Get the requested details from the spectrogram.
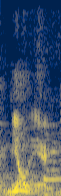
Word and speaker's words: Mjolnir: I also have my mighty hammer Mjolnir. – Mm-hmm. I'm impressed that you said that right too, because I'm kind of a comic book nerd and I could never pronounce Mjolnir, Thor's hammer.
